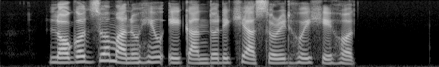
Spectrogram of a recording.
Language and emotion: Assamese, neutral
